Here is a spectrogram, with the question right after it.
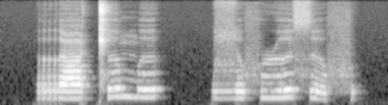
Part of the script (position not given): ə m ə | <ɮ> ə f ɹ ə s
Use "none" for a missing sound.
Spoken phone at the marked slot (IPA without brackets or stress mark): ɮ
